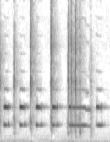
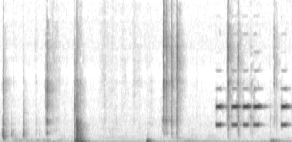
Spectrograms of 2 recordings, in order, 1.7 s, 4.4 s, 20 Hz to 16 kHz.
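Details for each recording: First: PeakTech P 1670 TrueRMS clamp meter beeper sounds uneven, buzzy and crackly near 2 kHz because its low, near-expiry old-batch battery is weak; battery to be replaced. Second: PeakTech P 1670 TrueRMS clamp meter giving clean, steady, crisp high-pitched beeps after its old battery was replaced with a new Varta; normal beeping.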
